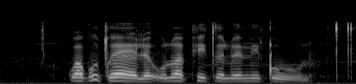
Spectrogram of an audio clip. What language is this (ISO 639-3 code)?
xho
